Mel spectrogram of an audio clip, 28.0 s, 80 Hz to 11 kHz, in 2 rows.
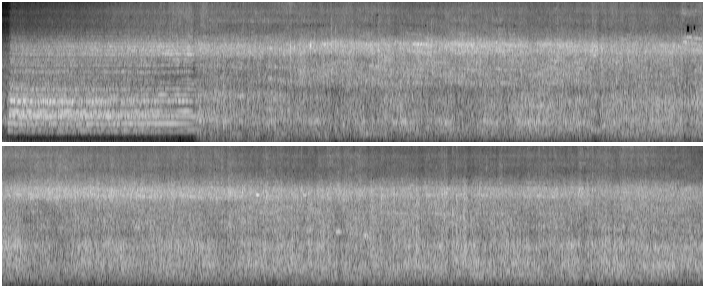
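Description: Union Pacific SD70M locomotive's air horn sounding one long, loud chord that cuts off about four seconds in. After it comes the steady rumble and rattle of the freight train's locomotives and cars rolling past on the rails.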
